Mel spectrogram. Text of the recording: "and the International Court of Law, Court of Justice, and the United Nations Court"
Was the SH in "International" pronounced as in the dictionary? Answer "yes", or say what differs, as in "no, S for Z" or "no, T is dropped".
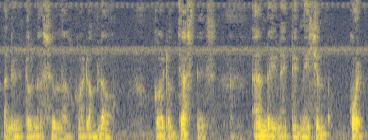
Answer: no, S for SH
